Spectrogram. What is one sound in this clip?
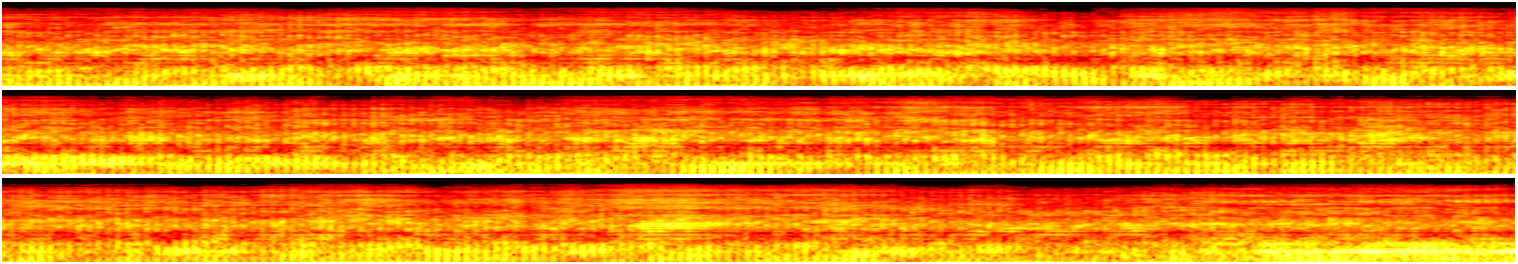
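A helicopter's rotor beats with a steady thumping.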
